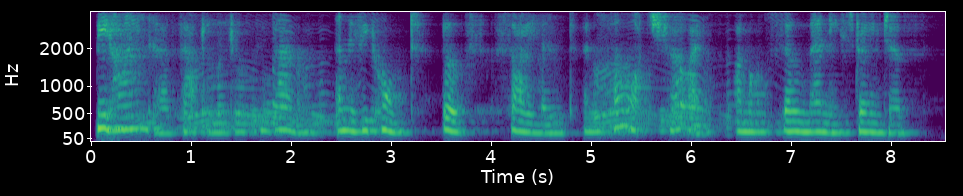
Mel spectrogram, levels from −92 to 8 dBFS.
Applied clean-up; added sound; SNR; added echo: neural mask model DeepFilterNet 3.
